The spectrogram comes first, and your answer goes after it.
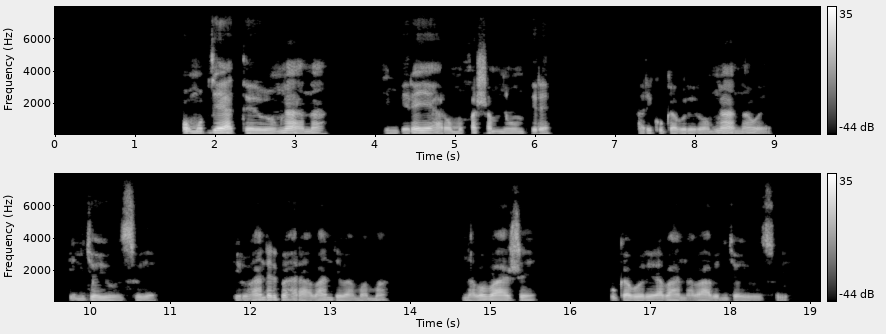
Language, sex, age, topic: Kinyarwanda, male, 18-24, health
